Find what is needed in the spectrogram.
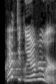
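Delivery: high, emphatic exclamation; animated reply. A narrator's reading. Hermes answers his brother's question, animated and high. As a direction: throw it out high and loud.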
